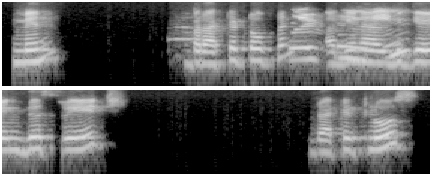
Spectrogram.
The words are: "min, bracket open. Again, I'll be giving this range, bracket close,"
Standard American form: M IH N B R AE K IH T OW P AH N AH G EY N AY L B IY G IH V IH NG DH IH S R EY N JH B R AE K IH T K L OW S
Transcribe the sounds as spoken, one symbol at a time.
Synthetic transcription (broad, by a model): M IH N B R AE K IH T OW P AH N AH G EY N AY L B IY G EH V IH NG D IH S R EY JH B R AE K IH T K L OW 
